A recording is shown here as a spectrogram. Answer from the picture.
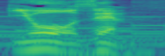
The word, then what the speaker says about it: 医王山: ちょっと中国地方とかに多いんですけど、山と書いて線とか、善とか読んだりします。ね。硫黄山と書いて硫黄善に、えー、登ってきました。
